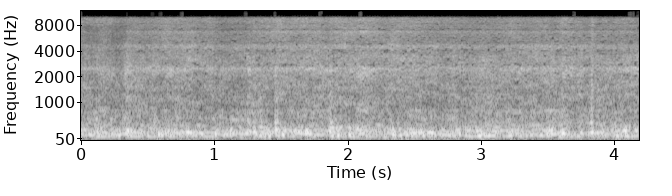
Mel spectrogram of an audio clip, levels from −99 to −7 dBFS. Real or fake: fake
